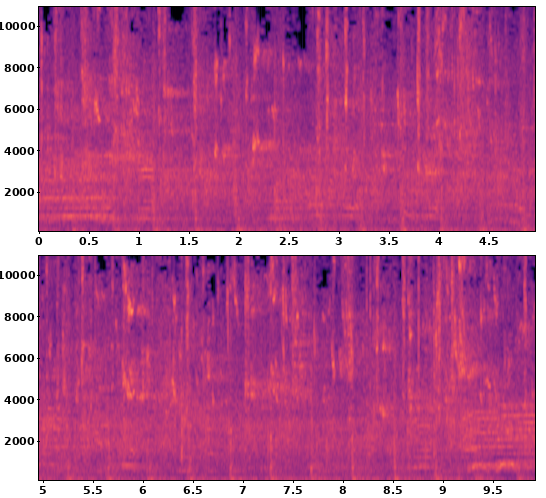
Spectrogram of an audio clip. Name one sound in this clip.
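A basketball bounces repeatedly on a wooden court in a large echoing hall.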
